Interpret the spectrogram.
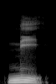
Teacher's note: The initial ni plus the final e with that dipping third tone makes ni.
